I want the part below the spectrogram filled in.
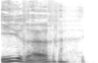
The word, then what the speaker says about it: Ihrer: Ihrer Familie. – So that word, Ihrer, let's hear it in good pronunciation.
